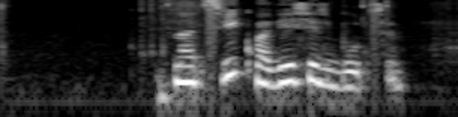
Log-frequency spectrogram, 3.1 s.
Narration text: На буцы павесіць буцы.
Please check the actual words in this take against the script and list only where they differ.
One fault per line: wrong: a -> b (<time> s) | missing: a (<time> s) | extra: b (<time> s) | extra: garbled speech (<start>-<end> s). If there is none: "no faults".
wrong: буцы -> цвік (1.4 s)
